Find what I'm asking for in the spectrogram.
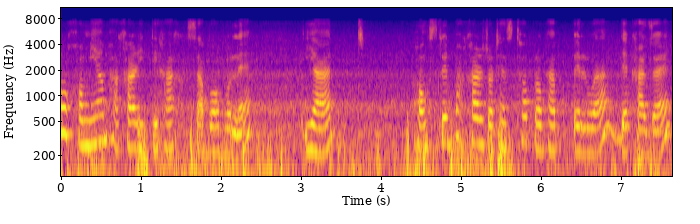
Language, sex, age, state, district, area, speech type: Assamese, female, 18-30, Assam, Sonitpur, rural, spontaneous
